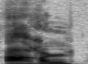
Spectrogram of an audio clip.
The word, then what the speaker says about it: Arles: My French is probably awful, but I think in the French it's pronounced Arles.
